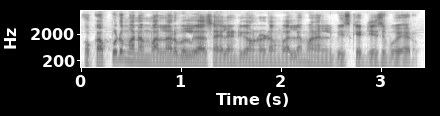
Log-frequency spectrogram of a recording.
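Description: Fast-talking sarcastic man telling stories. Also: medium pitch, clean tone, faint music behind. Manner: sarcastic, blunt, mixes in English phrases. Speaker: relationship advice vlogger. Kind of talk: casual storytelling commentary.

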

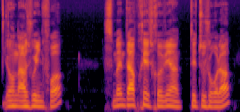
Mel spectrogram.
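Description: A young man from Portugal co-hosting a casual podcast, telling stories with quick, teasing banter. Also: medium pitch, fairly even intonation, darkish tone, no echo, clean studio sound. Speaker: podcast co-host.

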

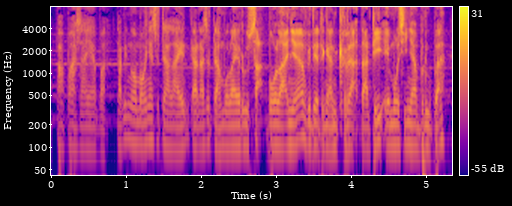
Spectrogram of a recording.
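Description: A trauma therapy trainer tells a seminar audience about a patient's case, speaking very fast in a lowish voice as faint music plays behind. He's animated, acting out voices and counting aloud as he tells the story.

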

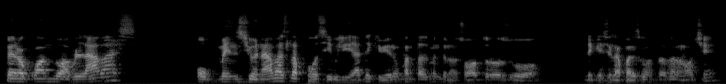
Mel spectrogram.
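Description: A man's voice: medium pitch, fast, slightly rough. A young man with a Mexican accent in casual crude chat, joking and telling stories. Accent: Mexican Spanish. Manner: crude, joking, animated storyteller.

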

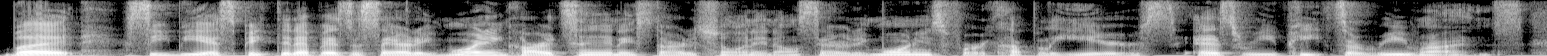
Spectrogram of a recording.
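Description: A man's voice: mid-range voice, fairly quick, hardly any pauses, darkish tone. A man hosting a casual segment, talking in a rambling way with lots of fillers and self-corrections. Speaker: host of a cereal and cartoon segment.

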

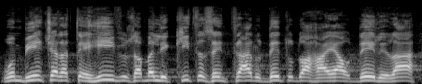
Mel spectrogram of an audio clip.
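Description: A man's voice: high-pitched, fairly even intonation, brisk, soft background music. A man preaching a sermon as a pastor, impassioned, sometimes half-singing his phrases. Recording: long hall reverb.

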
